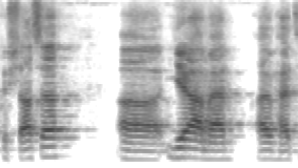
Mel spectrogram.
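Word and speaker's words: cachaça: josie it is the how you pronounce is called kashasa uh yeah man i've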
